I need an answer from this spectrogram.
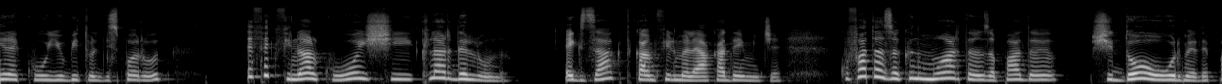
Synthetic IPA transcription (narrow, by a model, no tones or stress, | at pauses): iɾe̞kujubit̪uld̪ispəɾut̪ | e̞fek̚t̪finalkʰuojʃiklard̪e̞lun | e̞ɡzakt̪kamfilme̞le̞akad̪e̞mit͡ʃe̞ | kufat̪azəkɨnd̪moart̪aɨnzəpad̪ə | ʃid̪o̞wəurme̞d̪e̞p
